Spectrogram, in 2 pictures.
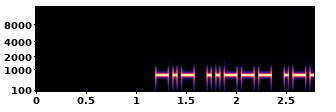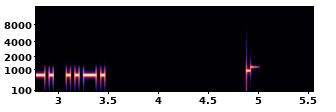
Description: Morse code, heard as a keyed tone, about 28 wpm, 700 Hz. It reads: K2PF
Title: USA Call Signs - 4 Characters - 4x Character Spacing - 28wpm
